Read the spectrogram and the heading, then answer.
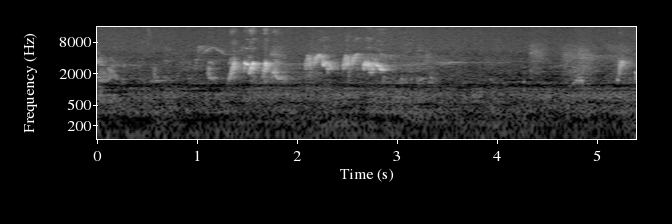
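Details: Old wild red-whiskered bulbul during decoy trapping, 20 December 2018, sings its bell-voiced twisting song: a run of loud, bright, looping whistled notes in two bursts, followed by quieter scattered notes over a steady hum.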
